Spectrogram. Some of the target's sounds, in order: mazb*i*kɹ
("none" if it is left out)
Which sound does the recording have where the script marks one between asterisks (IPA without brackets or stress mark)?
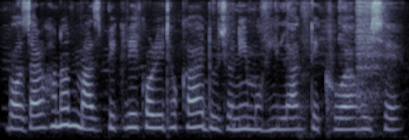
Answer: i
